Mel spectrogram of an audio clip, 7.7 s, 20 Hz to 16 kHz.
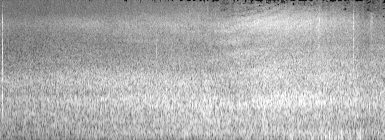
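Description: Thameslink Class 700 electric multiple unit approaching on curving track, its wheel-on-rail noise growing steadily louder, with a few low knocks from the wheels near the end.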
